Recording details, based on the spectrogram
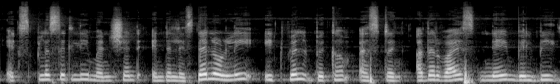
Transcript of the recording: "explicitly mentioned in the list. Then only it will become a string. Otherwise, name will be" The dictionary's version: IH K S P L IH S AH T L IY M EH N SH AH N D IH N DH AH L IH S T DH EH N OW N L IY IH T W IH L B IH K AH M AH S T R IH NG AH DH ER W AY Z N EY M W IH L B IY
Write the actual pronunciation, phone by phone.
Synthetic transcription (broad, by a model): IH K S P L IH S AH T L IY M EH N SH AH N D IH N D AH L IH S T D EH N OW N L IY IH T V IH L B IH K AH M AH S T R IH NG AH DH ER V AY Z N EY M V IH L B IY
